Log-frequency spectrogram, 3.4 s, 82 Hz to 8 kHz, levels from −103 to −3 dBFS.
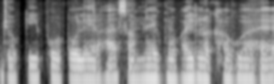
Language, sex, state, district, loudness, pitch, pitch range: Hindi, male, Jharkhand, Deoghar, -21 LUFS, 110 Hz, 105-110 Hz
